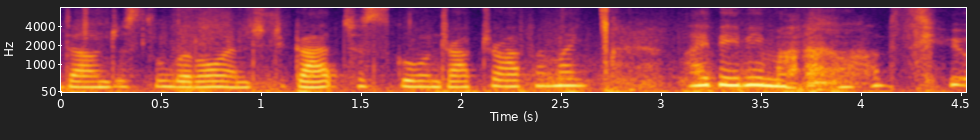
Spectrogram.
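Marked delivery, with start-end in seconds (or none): 3.1-4.5 whispered tenderness. Retold or imitated. Mother making up with her daughter at the school drop-off, whispered. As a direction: whisper it like a sheepish apology.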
